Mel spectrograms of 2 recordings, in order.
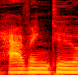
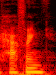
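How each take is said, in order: First: Both words are said fully and clearly. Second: The words are squeezed into a shortened form. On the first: "Instead of saying having to" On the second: "I say having. that's the Ohio dialect"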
